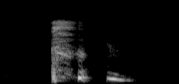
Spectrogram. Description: Curvy brunette can't stop coughing heavily while vaping 😮‍💨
